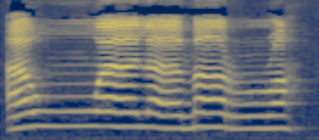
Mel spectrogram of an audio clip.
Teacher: Awwala marrah tekan ke dalam ra ada sabdu. Ra baca dengan tebal, ra baris atas tafkhim. Bila berhenti ta marbutah kita tukar jadi ha.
